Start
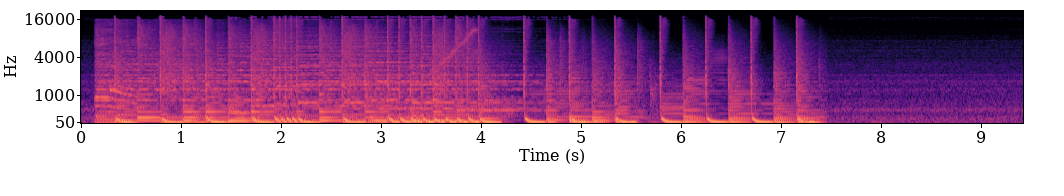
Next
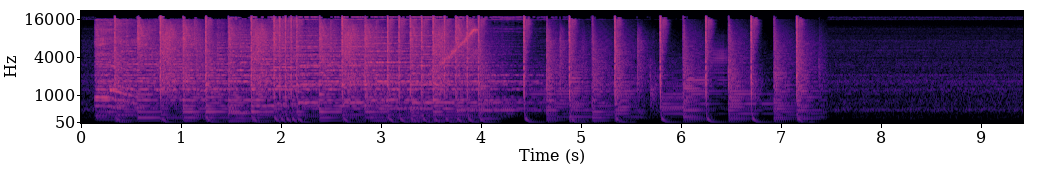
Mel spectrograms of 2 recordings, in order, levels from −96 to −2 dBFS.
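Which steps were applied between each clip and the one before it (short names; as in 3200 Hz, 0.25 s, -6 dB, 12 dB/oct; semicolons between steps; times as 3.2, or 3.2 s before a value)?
HPF 610 Hz 6 dB/oct; differentiator; gain +3.5 dB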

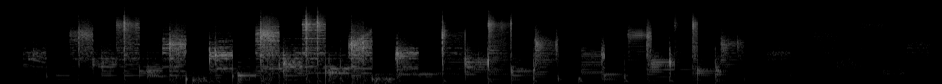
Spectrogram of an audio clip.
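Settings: opening faded in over 2.17 s; in parallel at -10.5 dB: bit-crush 5-bit; on the sum: stepped low-pass 4.3 Hz 240–6500 Hz; gain -2 dB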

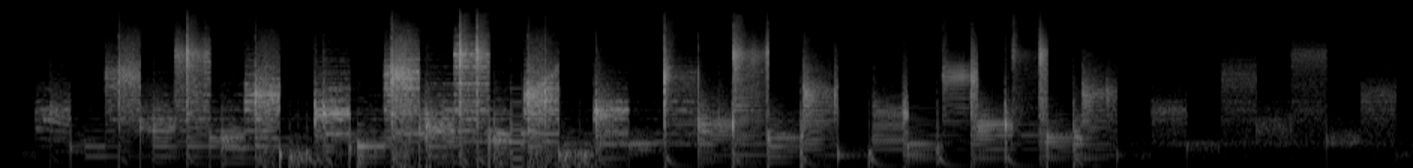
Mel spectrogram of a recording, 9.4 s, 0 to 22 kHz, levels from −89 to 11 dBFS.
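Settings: stuck buffer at 3.41, samples 256, times 10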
